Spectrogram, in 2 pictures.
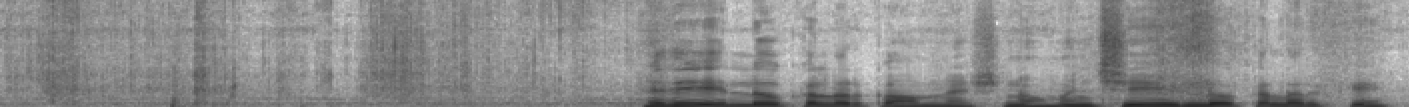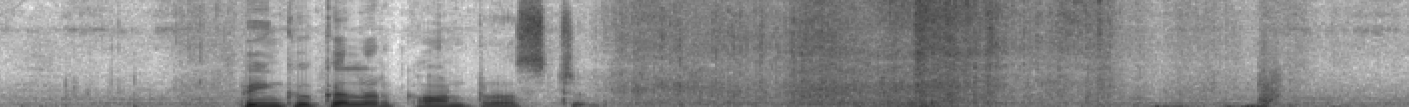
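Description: Silk fabric rustles as it is unfolded.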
